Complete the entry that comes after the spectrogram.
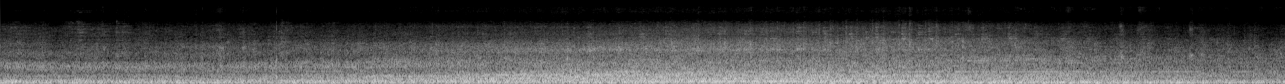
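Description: Passenger train coaches rolling past at close range: a steady rumble of wheels on rail with a low diesel engine hum beneath, swelling to its loudest about halfway through and easing near the end.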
